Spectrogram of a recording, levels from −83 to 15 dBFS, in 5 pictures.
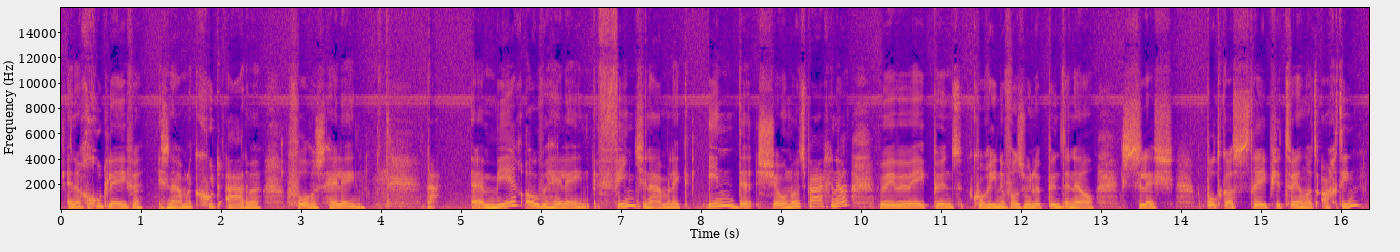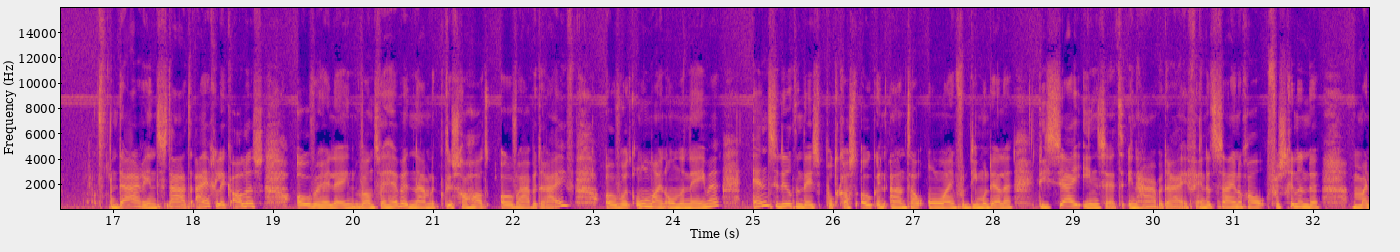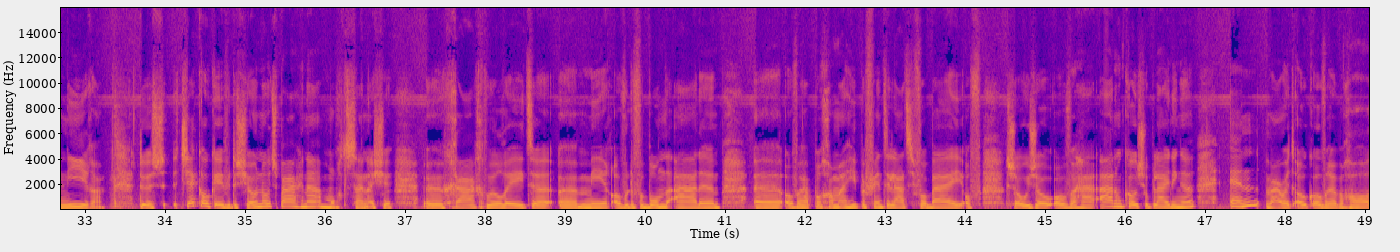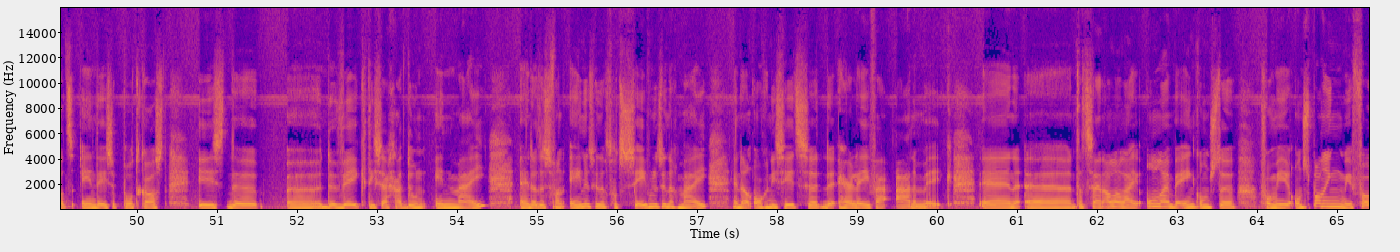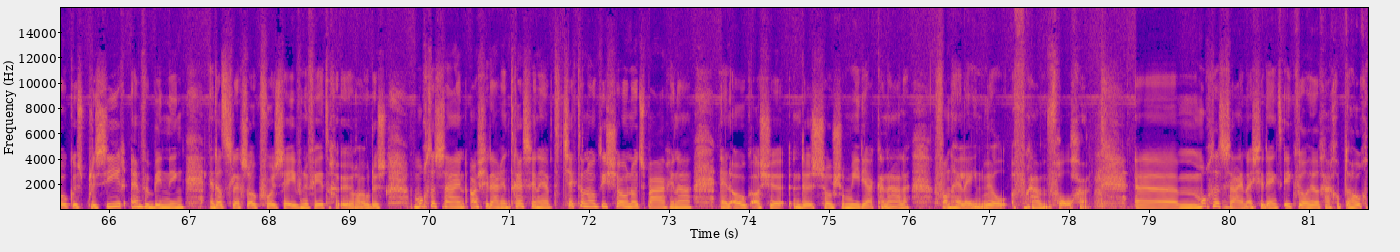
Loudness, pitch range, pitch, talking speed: -9 LUFS, 165-215 Hz, 185 Hz, 150 wpm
